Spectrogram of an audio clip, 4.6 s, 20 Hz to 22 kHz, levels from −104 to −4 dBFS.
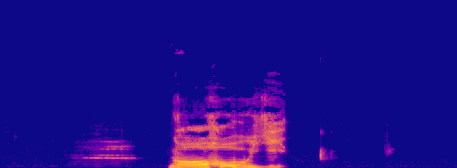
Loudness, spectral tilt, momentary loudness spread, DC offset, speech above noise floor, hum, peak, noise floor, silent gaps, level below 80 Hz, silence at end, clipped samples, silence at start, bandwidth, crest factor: -20 LUFS; -6.5 dB/octave; 14 LU; under 0.1%; over 71 dB; none; -4 dBFS; under -90 dBFS; none; -66 dBFS; 1.75 s; under 0.1%; 1.7 s; 9.6 kHz; 20 dB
